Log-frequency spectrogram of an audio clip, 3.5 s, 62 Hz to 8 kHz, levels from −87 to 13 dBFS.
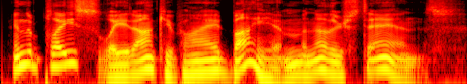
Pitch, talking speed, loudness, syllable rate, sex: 125 Hz, 155 wpm, -17 LUFS, 4.4 syllables/s, male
